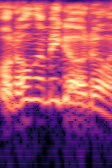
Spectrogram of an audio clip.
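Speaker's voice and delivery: very high, frightened, terrified pleading voice. Retelling a game scene where the speaker's character clings to a dwarf barbarian, acting terrified. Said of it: "I'm just terrified".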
